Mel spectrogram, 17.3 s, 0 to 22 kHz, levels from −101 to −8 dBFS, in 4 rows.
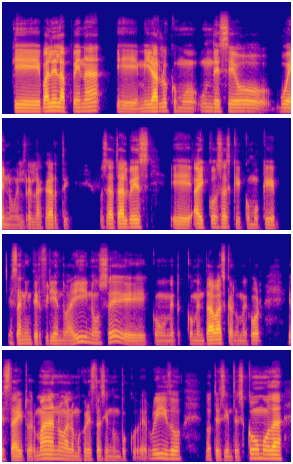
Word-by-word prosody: que 120 -2 +5
vale 130 +2 +8
la 130 -2 +8
pena, 130 +3 +3 0.2
eh, 105 -3 -2
mirarlo 125 +3 +5
como 115 -1 -8
un 130 -1 -8
deseo 120 -1 0
bueno, 115 -4 -1
el 105 +1 -15
relajarte, 110 +2 -5 0.4
o - - -19
sea, 115 -1 0
tal 120 0 +5
vez, 130 0 +3 0.3
eh, 110 -1 -1
hay 125 0 +6
cosas 125 -1 -5
que 115 -4 -7
como 105 +1 -13
que 105 -2 -3 0.3
están 115 +2 -3
interfiriendo 110 -2 -6
ahí, 170 - -2
no 130 -4 -8
sé, 120 - -2
como 100 0 -12
me 100 0 -10 0.2
comentabas 115 +2 +3
que - - -7
a - - -9
lo 100 - -17
mejor 100 +3 -6 0.4
está - - 0
ahí 110 -1 +3
tu 110 - -9
hermano, 140 +3 +2
a - - 0
lo 115 - -6
mejor 110 +1 -8
está 110 0 -5
haciendo 110 -2 -10
un 100 - -17
poco - - -17
de - - -10
ruido, 145 -2 -3 0.3
no - - -9
te 110 - -8
sientes 105 0 -7
cómoda, 145 -2 +3
115 Hz, 175 wpm, -26 LUFS, 105-130 Hz, 0.4 s, vale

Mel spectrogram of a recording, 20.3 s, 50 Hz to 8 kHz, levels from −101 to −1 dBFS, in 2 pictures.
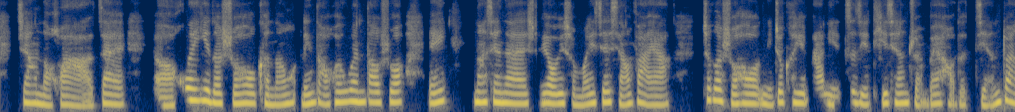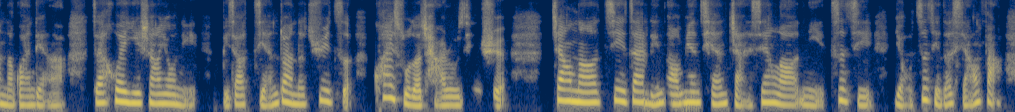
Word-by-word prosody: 这 235 - -2
样 220 -1 +2
的 185 -2 0
话 190 +2 -3
啊， 175 -2 -3
在， 200 0 -1 0.3
呃， 170 0 -1
会 285 +8 +4
议 275 -1 +5
的 225 - +4
时 215 -1 -1
候， 215 0 +3
可 205 - -1
能 195 +4 0
领 205 +1 +2
导 210 -4 -2
会 235 +2 +1
问 245 0 +4
到 235 -1 +1
说： 235 +1 0 0.3
“诶， 245 +4 +2 0.2
那 240 -1 +4
现 240 -1 +3
在 210 -2 +3
谁 - - -8
有 210 -1 +4
一 - - +4
什 200 -3 -4
么 185 +3 -1
一 - - +3
些 240 +1 +2
想 205 -3 -1
法 220 -4 -1
呀？” 185 +1 -3 0.3
这 280 - -1
个 275 - +4
时 230 -4 -1
候 210 0 +2
你 200 -2 -1
就 235 - +1
可 230 0 -1
以 220 - +3
把 - - -14
你 190 -3 -4
自 235 - 0
己 200 -3 0
提 215 +2 -2
前 220 0 +1
准 225 -1 -5
备 205 0 -2
好 225 - -5
的 185 - -8
简 180 +6 0
短 250 -5 +2
的 175 - -1
观 180 0 -3
点 180 - -4
啊， 85 0 -7 0.3
在 225 -1 +1
会 245 0 +4
议 225 -1 +4
上 220 -2 0
用 205 -2 +1
你 175 - -10 0.2
比 - - -6
较 190 -1 -1
简 175 +5 -1
短 230 -4 +2
的 195 - -1
句 255 +4 -1
子 235 - -3 0.2
快 335 -1 +1
速 250 -10 +3
地 170 -2 +2
插 175 - -3
入 175 0 0
进 - - -10
去。 - - -2 0.5
这 280 - +4
样 265 -2 +6
呢， 235 -1 +5
既 260 -1 +2
在 245 0 +2
领 210 +1 0
导 205 -2 -1
面 235 +2 +3
前 210 -2 -1
展 190 -3 -5
现 235 +4 +2
了 185 -4 0
你 175 -2 -6
自 275 -2 +1
己 180 -6 -3 0.2
有 180 -3 -4
自 290 - +1
己 215 -9 -3
的 190 +3 -3
想 200 +3 0
法， 235 -4 -4
215 Hz, 295 characters per minute, -23 LUFS, 195-235 Hz, 0.5 s, 样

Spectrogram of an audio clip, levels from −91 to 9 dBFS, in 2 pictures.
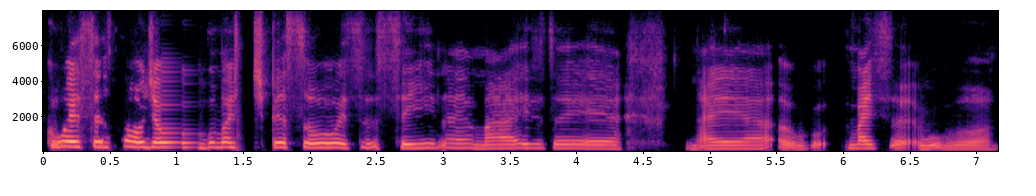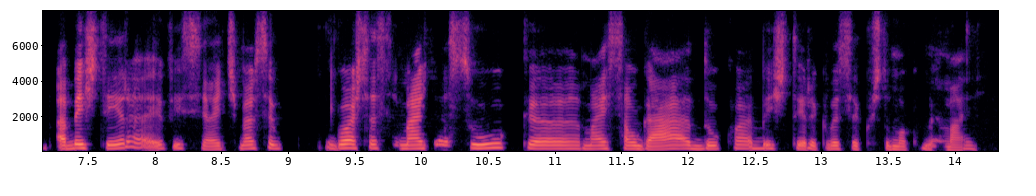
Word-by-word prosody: com 300 - +4
exceção 285 0 +7
de 270 - +4
algumas 260 0 +3 0.2
pessoas 250 -2 +5
assim, 230 -1 0
né, 235 -1 -4
mais, 210 +2 -1
eh, 200 -2 -1 0.5
mai 185 +1 -3 0.2
eh 195 0 -4
o 175 - -3 0.2
mas 210 +1 +1 0.2
o 80 - -3 0.2
a 185 - +3
besteira 215 +2 +1
é - - -3
viciante 170 -5 -7
mas 200 +1 -3
você 205 -2 -5 0.4
gosta 215 0 +1
assim 210 -2 -10
mais 195 0 +1
de - - -9
açúcar, 195 -2 -2
mais 185 0 -5
salgado, 180 +1 -2
qual 200 -1 -7
é - - -4
a - - -6
besteira 195 -2 -5
que - - -16
você 175 0 -5
costuma 165 -1 -7
comer - - -11
mais? 150 +4 -9
205 Hz, 150 wpm, -22 LUFS, 185-230 Hz, 0.5 s, exceção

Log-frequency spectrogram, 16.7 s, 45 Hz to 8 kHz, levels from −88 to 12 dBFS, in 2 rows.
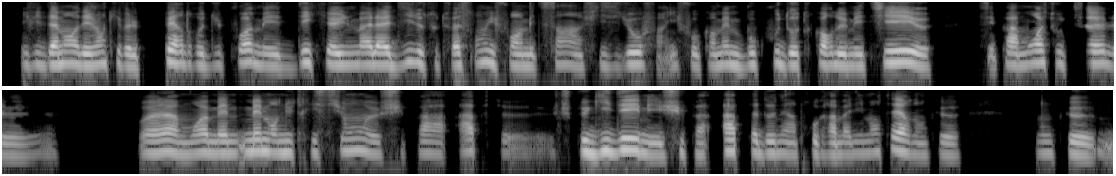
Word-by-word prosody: évidemment 175 +1 +3
à 185 - +2
des 165 - +5
gens 180 - -1
qui 185 - -9
veulent 155 -3 0 0.2
perdre 185 -5 +4
du 165 +2 -14
poids, 205 +4 +2
mais 160 -4 -2
dès 145 +8 -2
qu'il 180 - -1
y - - +7
a - - +5
une 170 - -3
maladie, 175 +2 +4
de 185 - 0
toute 165 0 -20
façon, 175 +4 -1
il 195 - 0
faut 170 - -6
un 165 - +1
médecin, 160 +3 -6
un - - -6
physio. 160 +3 -2
Enfin, 175 - -5
il 155 - -13
faut 160 -2 -8
quand 160 - -9
même 170 0 -1
beaucoup 175 +4 -6
d'autres 170 -2 0
corps 175 -3 +2
de 165 -1 +4
métier. 195 +5 +5
Heu, 155 -3 0 0.4
c'est - - -12
pas 175 -1 +2
moi 195 +4 +2
toute 185 -2 -12
seule, 190 -3 +2
heu 145 +2 -11 0.6
voilà, 175 +1 +3
moi 165 +3 0
même 170 0 +1
même 190 +1 +2
en 175 - -2
nutrition, 180 +3 -6
heu, 165 - -6
je - - -12
suis - - -8
pas 165 -2 -9
apte - - -7
heu, - - -18 0.2
je - - -14
peux 185 - +2
guider, 195 +4 +6
mais 155 -4 -2
je 145 - -5
suis 175 - -2
pas 155 -2 -11
apte 190 0 +2
à - - 0
donner 165 0 -4
un 155 - -7
programme 155 -1 -6
alimentaire, 175 +4 0
donc 150 -2 -12
heu, 150 -1 -6 0.6
donc 165 0 -13
heu 150 -3 0
170 Hz, 255 wpm, -22 LUFS, 160-185 Hz, 0.6 s, y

